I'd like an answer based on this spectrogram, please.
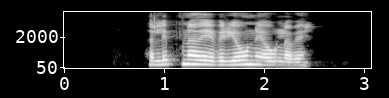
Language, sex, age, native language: Icelandic, female, 30-39, Icelandic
